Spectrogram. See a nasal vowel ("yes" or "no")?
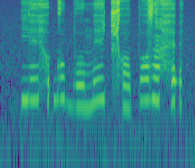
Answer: yes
